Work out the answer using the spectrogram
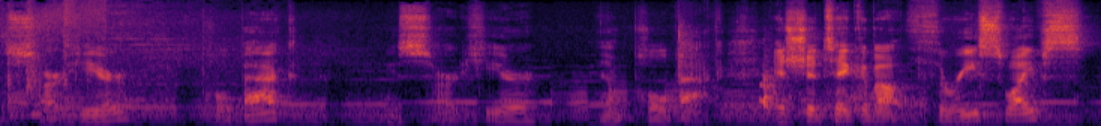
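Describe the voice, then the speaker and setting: Speaking slowly and with animation, this pastor in his thirties has a voice on the low side as he patiently guides kids through a playful how-to at his home dining table. He repeats every instruction while music plays in the background, recorded by a camera set on the table.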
